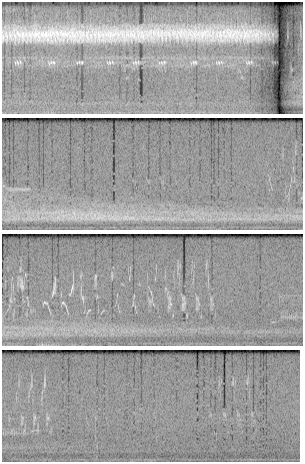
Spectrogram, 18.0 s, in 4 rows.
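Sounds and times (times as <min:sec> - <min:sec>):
small birds chirping: 0:00.0 - 0:05.0
insect drone: 0:00.0 - 0:18.0
low steady hum: 0:00.0 - 0:18.0.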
